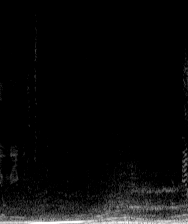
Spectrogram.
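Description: A BMW car engine revs up and down in a rising, falling low drone, fairly loud and close, with some background voice and noise around it.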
